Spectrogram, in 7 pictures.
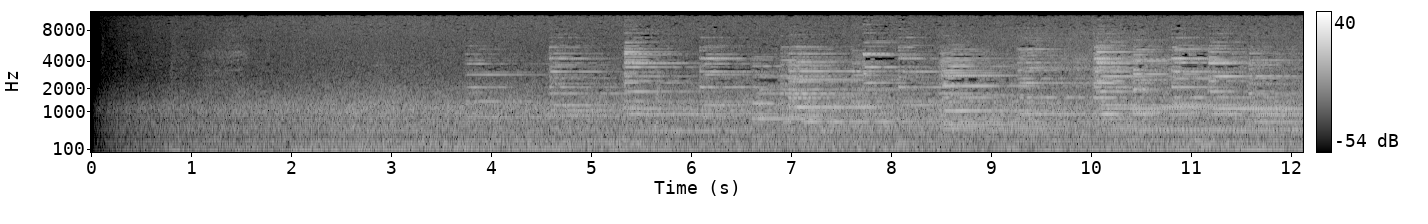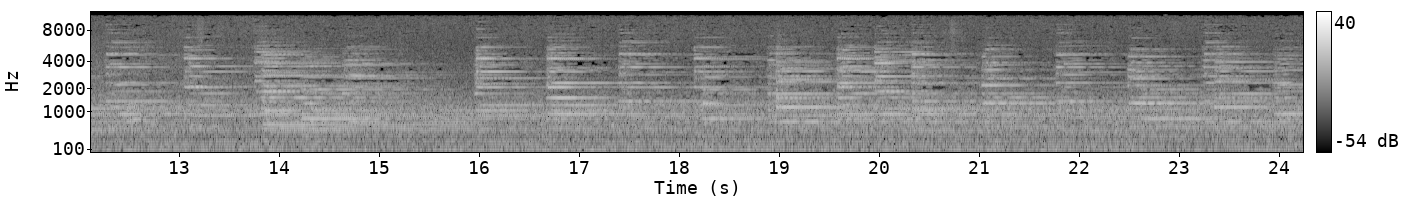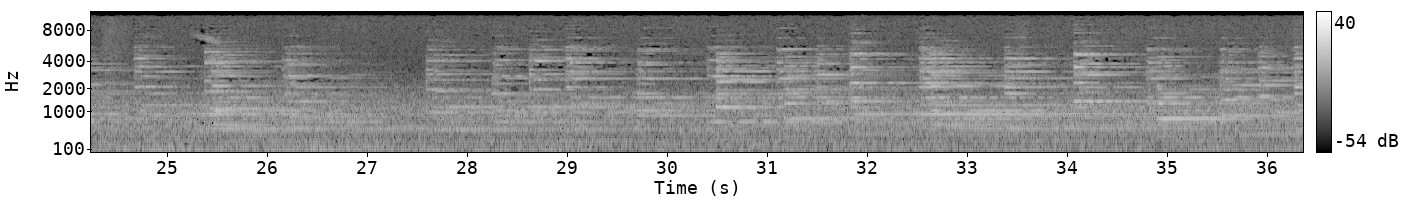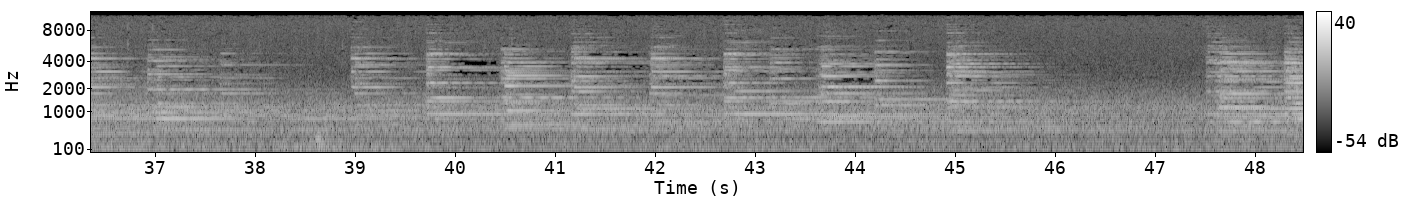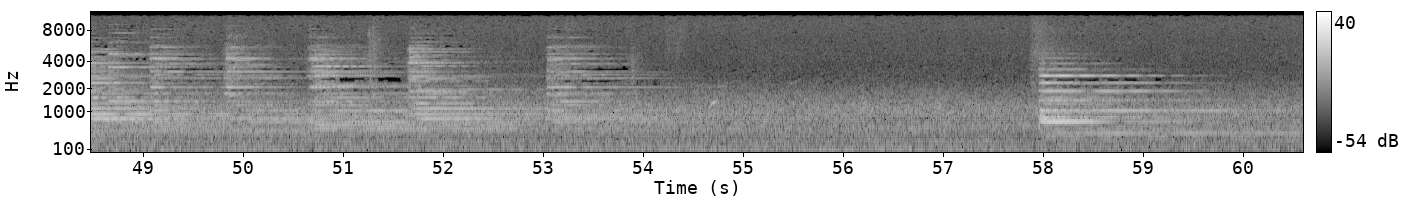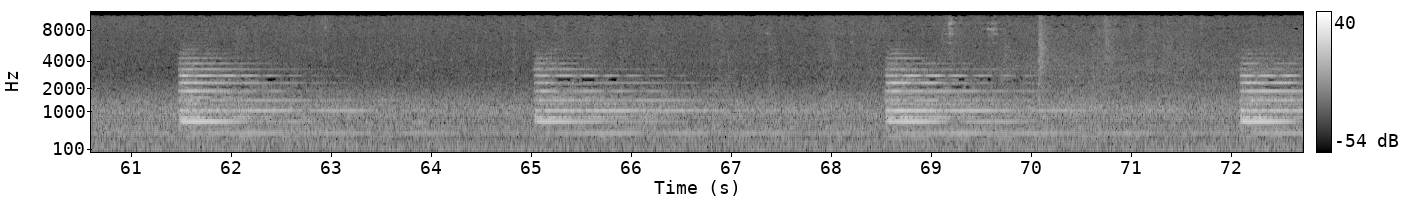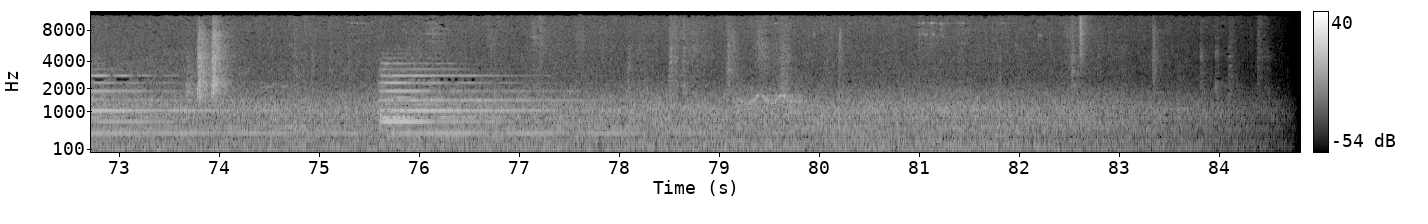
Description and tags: Carillon Jouster Toer
I've recorded this at my balcony at home, what you hear is the carillon in the church here in joure were i live. You also hear a lot of traffic noise coming from a highway nearby.
carillon, church-bells, field-recording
